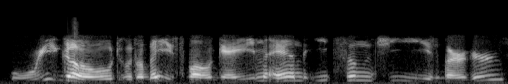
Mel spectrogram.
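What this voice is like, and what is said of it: Convincing put-on American accent. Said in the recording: “my American accent ... It's pretty convincing.”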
